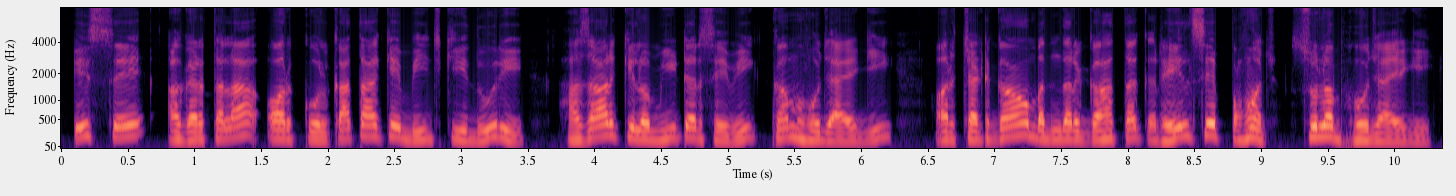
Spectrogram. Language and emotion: Hindi, neutral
